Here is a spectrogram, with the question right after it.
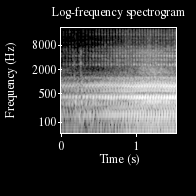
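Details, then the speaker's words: Steady motor hum rising in loudness as the suction machine runs during nasopharyngeal suctioning of an adult patient with airway secretions and low oxygen saturations; suction set to 120. "feel the resistance so withdraw 1 cenm and apply suction as I come out"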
